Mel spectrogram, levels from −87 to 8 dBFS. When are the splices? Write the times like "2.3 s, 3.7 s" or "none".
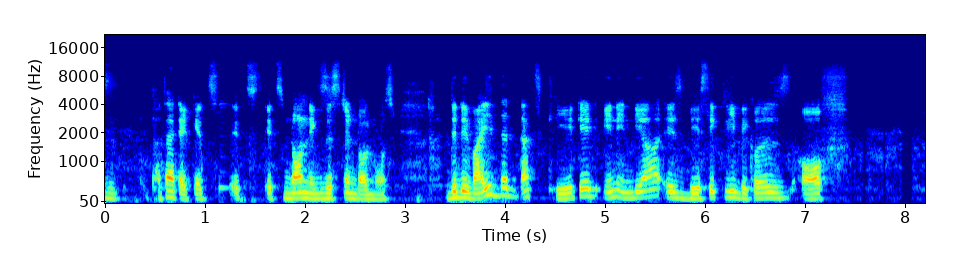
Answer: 3.1 s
